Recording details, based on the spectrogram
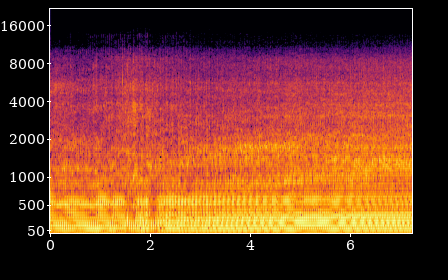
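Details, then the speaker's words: Cheap single-speed motorized bicycle kit two-stroke engine with single-circuit carburetor at half choke to simulate an excessively rich mix: uneven, lumpy beat that stumbles and nearly dies, sluggish acceleration, rough running and vibration; four-stroking from rich mixture. "in the next few Clips I'm going to apply about half choke on the carburetor to simulate an excessively Rich mix where the motor is getting way too much fuel and or not enough air"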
